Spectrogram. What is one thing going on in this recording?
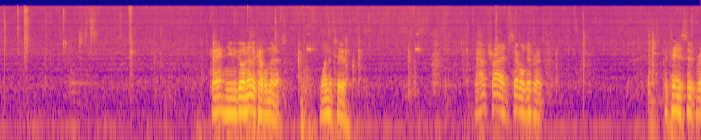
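A spoon scrapes and stirs in a heavy pot.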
